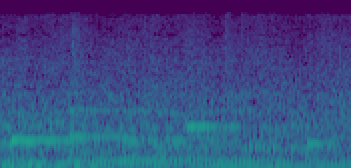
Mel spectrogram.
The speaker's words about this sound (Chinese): 淅淅沥沥的雨声吞没了所有的一切，只留下他的叹息声和我的奔驰声。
